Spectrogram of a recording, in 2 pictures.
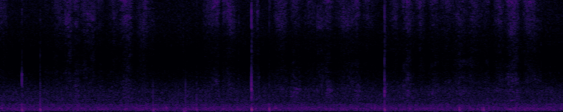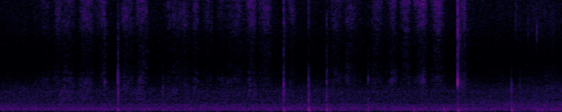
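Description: Chalk or marker writing on a lecture board during a thermal gradient lesson, faint scratchy strokes and light taps spread across a quiet room with no talking.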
